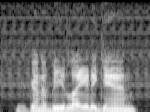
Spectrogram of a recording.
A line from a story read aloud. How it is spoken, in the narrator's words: called out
